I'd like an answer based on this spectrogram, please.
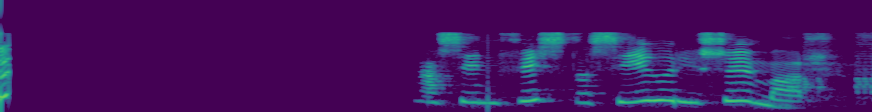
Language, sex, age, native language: Icelandic, female, 11, Icelandic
